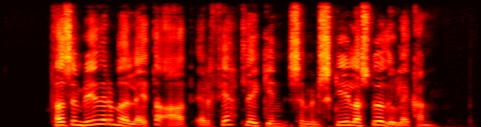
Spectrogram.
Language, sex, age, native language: Icelandic, male, 30-39, Icelandic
